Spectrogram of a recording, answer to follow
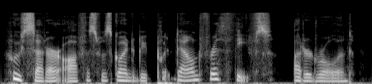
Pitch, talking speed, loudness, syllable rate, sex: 170 Hz, 240 wpm, -17 LUFS, 5.9 syllables/s, female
